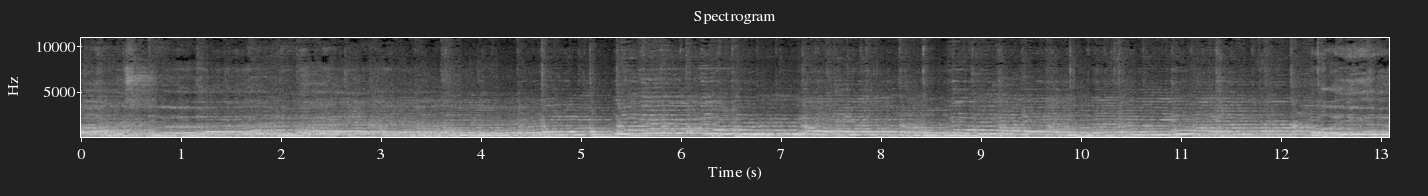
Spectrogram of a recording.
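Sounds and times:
man singing into a microphone: 0.0 - 4.6, 12.3 - 13.0
plucked string instruments: 0.0 - 13.0
violin: 0.0 - 13.0.

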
